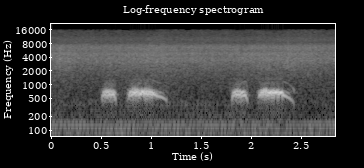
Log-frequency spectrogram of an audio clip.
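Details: Young spotted dove kept as a trapping decoy and eager to fight, in a garden at U Minh; two deep coo phrases, each a short note then a longer falling one, over quiet background hum.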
